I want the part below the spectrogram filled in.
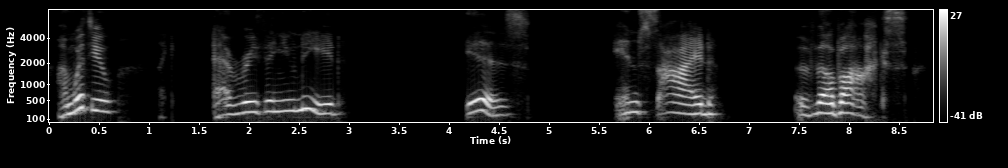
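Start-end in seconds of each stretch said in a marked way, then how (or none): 1.6-8.5 super slow, halting, spelled out word by word. Retelling repeating an instruction to her a second time, super slow. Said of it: "super slow".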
